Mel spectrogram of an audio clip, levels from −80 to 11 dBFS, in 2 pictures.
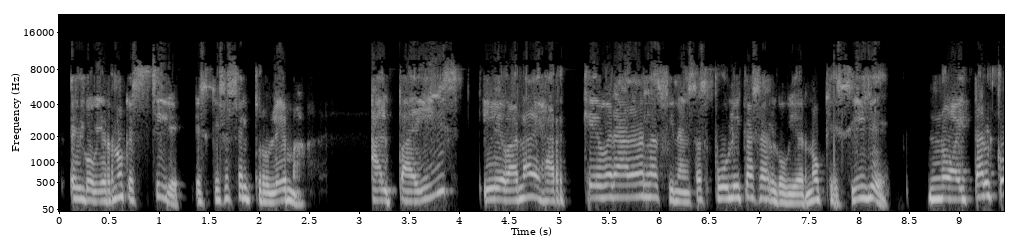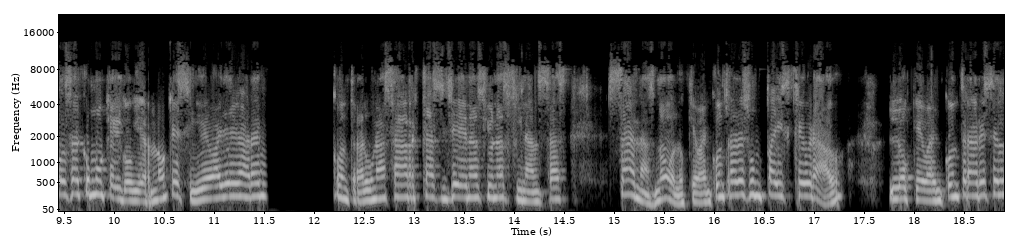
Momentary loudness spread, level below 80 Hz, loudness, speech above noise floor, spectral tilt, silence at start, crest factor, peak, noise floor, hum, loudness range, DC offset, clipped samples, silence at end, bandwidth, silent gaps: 5 LU; -54 dBFS; -17 LUFS; 61 dB; -4 dB/octave; 0.1 s; 14 dB; -4 dBFS; -78 dBFS; none; 1 LU; under 0.1%; under 0.1%; 0 s; 13.5 kHz; none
